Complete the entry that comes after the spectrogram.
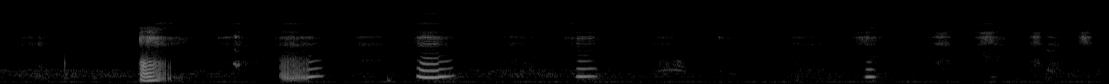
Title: Precious Newborn Baby Snoring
